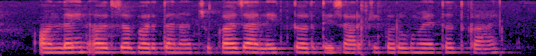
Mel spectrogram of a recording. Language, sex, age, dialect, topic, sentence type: Marathi, female, 18-24, Southern Konkan, banking, question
